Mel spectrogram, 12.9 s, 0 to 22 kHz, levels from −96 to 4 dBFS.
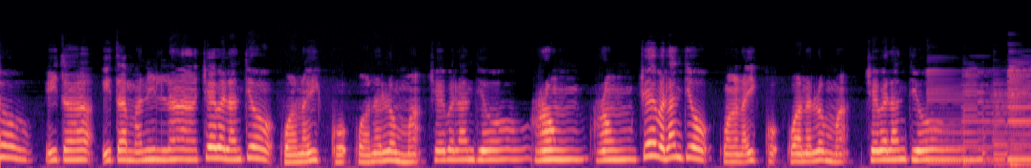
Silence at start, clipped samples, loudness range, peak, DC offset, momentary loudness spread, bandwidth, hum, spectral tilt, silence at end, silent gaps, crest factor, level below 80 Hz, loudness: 0 s; under 0.1%; 2 LU; -2 dBFS; under 0.1%; 10 LU; 6.8 kHz; none; -8.5 dB/octave; 0 s; none; 14 dB; -62 dBFS; -17 LUFS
